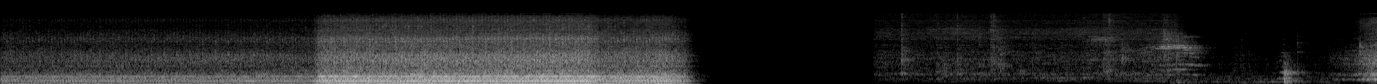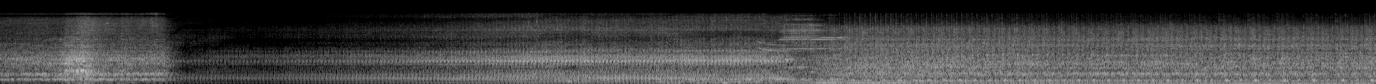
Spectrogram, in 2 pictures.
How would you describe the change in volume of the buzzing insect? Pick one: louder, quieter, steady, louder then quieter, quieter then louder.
louder.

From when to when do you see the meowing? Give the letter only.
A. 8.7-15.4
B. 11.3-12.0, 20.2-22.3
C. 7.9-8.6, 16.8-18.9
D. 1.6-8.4
B.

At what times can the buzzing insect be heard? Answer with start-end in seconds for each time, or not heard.
8.7-15.4.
